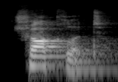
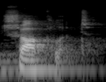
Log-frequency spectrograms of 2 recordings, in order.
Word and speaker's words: chocolate: Chocolate. When you ask for this at the store, make sure that there are only 2 syllables. Choc and let. Chocolate. And remember, there's no late in chocolate.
